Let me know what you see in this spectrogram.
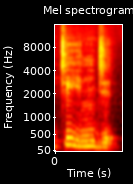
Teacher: நா இடை அண்ணத்தின் இடையை தொடுவதால் பிறக்கும் எழுத்தாகும்.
